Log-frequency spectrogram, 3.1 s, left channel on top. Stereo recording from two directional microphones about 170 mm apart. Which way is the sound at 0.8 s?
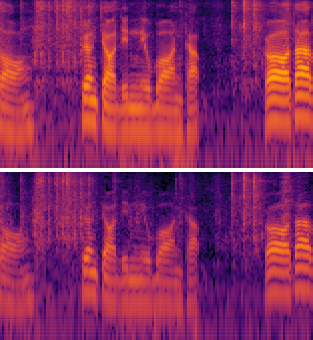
15° left (ahead or behind).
